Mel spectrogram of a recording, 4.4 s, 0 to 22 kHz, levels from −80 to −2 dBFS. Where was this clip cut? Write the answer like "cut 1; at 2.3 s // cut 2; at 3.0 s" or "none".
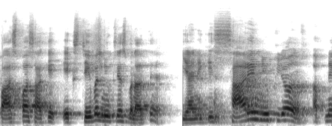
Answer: cut 1; at 2.4 s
